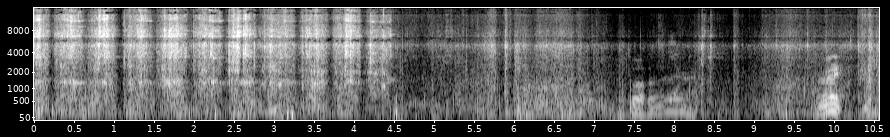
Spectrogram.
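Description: Two-man crosscut saw cutting through an ash trunk, rasping back and forth at about two strokes a second, then stopping about four and a half seconds in.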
